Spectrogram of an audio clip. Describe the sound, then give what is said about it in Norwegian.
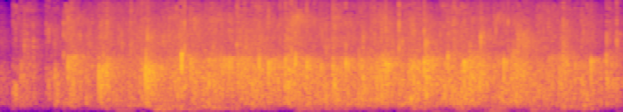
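An audience at a Stavanger, Norway, local election event applauding steadily, a dense patter of many hands clapping for each other at an even level throughout, with no voices standing out above it. “Veldig koselig å se når de klapper for hverandre.”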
